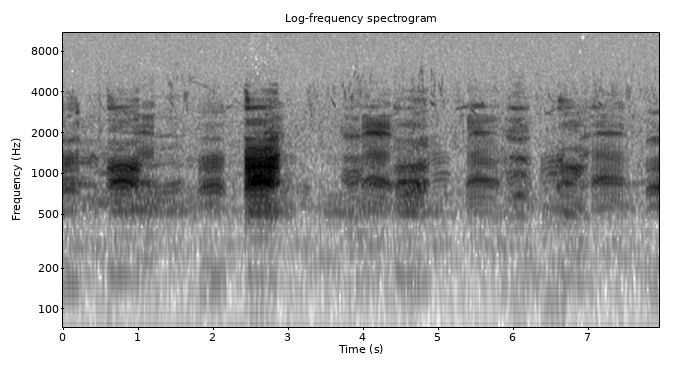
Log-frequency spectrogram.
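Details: A herd of several hundred blue wildebeest, heard at medium-close range: a steady stream of honking grunts from many animals, one louder nearby honk standing out midway, larks audible faintly.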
